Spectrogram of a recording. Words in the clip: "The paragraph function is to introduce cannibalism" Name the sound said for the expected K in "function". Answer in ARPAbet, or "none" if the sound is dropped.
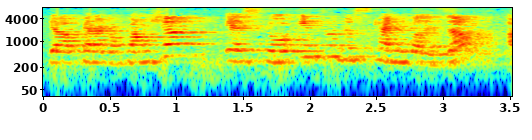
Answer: none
